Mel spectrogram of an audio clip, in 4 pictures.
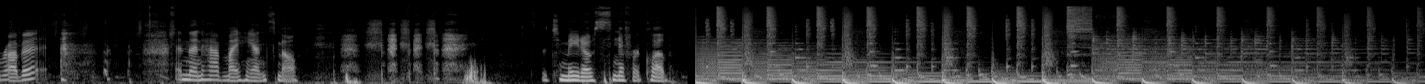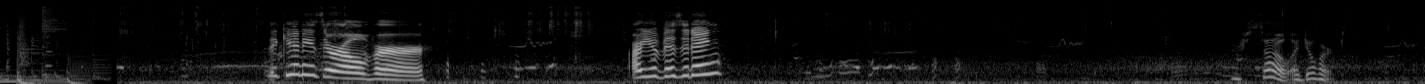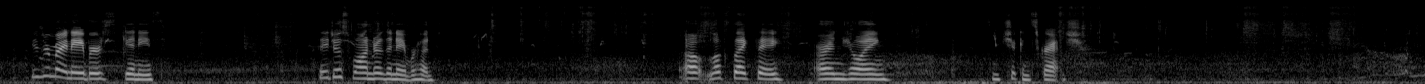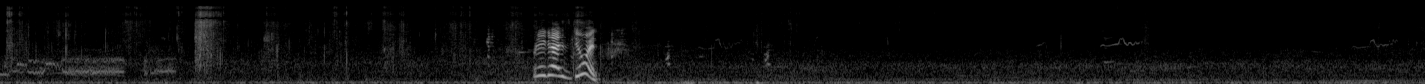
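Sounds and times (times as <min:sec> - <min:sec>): guineafowl calls: 0:18.6 - 0:20.1, 0:22.1 - 0:26.6, 0:40.9 - 0:48.1, 0:48.7 - 0:52.0, 0:52.7 - 0:54.4.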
